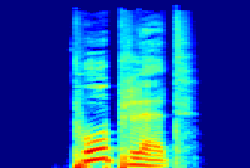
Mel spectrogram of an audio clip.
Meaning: second-person plural subjunctive I of popeln
- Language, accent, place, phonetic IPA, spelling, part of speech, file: German, Germany, Berlin, [ˈpoːplət], poplet, verb, De-poplet.ogg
